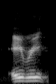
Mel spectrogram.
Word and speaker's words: Arik: where it tells you the pronunciation guide you can click on it you can hear it and uh it says aerith gilbert and i've heard eric gilbert i think probably what's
